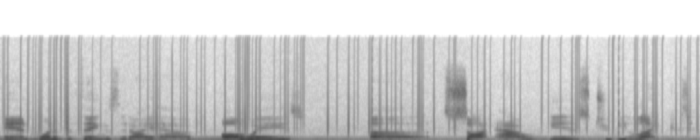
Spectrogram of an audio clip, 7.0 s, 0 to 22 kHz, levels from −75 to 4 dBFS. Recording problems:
crackle, like an old record; loud; 6 dB below the speech
electrical hum; noticeable; throughout; 60 Hz, 15 dB below the speech
hiss; noticeable; throughout; 15 dB below the speech
rain or running water; faint; from 5 s on; 25 dB below the speech
murmuring crowd; faint; throughout; 30 dB below the speech

